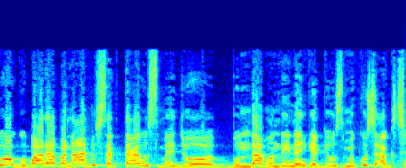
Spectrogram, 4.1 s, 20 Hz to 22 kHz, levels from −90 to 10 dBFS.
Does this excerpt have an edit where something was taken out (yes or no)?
no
